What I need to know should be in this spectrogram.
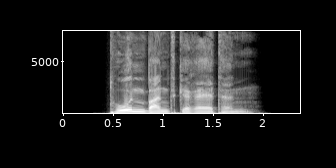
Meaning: dative plural of Tonbandgerät
- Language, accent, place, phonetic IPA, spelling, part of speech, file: German, Germany, Berlin, [ˈtoːnbantɡəˌʁɛːtn̩], Tonbandgeräten, noun, De-Tonbandgeräten.ogg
